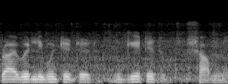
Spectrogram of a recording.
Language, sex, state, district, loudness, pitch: Bengali, male, West Bengal, Dakshin Dinajpur, -16 LUFS, 120 Hz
